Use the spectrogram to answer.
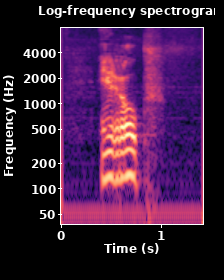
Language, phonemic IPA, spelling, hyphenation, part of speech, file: Dutch, /ɛːˈroːp/, aeroob, ae‧roob, adjective, Nl-aeroob.ogg
- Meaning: aerobic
